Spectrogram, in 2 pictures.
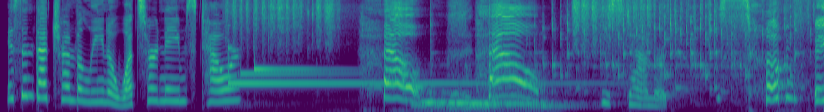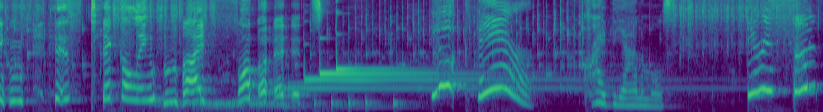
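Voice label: American English, acting, Freundlich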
